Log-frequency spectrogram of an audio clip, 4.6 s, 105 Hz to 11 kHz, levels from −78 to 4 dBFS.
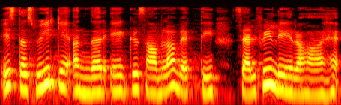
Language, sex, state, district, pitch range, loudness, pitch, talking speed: Hindi, female, Haryana, Charkhi Dadri, 180-215 Hz, -16 LUFS, 195 Hz, 145 wpm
